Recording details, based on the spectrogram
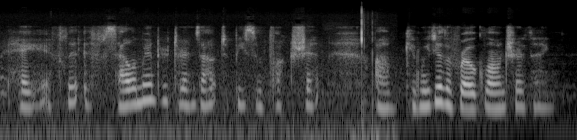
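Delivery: whispered aside. A player's character leans down to another character, whispering. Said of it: "lean down to Ren and whisper to him".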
